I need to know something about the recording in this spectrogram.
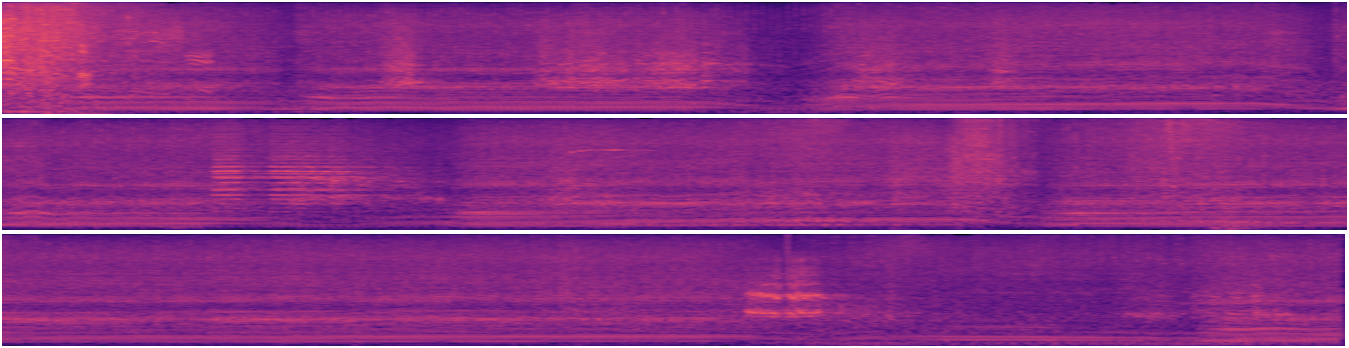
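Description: A motorcycle engine revs hard, accelerating through the gears.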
